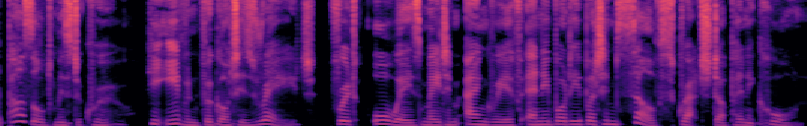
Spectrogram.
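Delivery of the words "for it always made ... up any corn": usual speaking voice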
